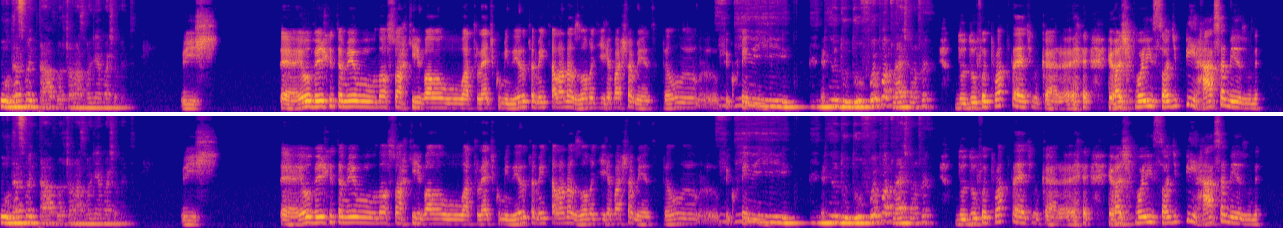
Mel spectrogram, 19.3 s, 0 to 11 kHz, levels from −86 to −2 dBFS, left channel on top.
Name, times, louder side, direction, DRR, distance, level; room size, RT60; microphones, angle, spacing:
voice 1, 0.0-2.0 10.8-14.0, left 1 dB, 25° left, 0.6 m, -24 dB
voice 2, 2.7-3.2 4.2-11.5 12.3-12.4 14.1-18.9, left 4 dB, 75° left, 0.5 m, -23 dB
2.5 x 2.2 x 3.0 m
head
